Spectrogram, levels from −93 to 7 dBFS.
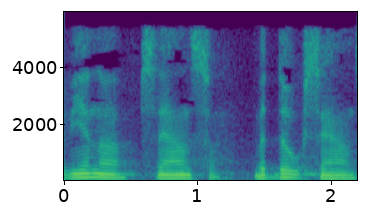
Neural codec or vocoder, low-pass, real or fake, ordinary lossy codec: codec, 16 kHz in and 24 kHz out, 1 kbps, XY-Tokenizer; 5.4 kHz; fake; MP3, 32 kbps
